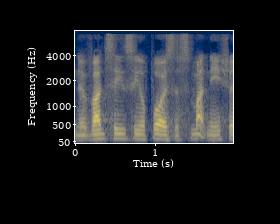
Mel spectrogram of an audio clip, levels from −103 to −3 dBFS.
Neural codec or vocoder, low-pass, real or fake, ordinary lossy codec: codec, 24 kHz, 0.5 kbps, DualCodec; 7.2 kHz; fake; AAC, 32 kbps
